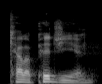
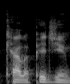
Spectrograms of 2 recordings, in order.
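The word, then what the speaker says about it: callipygian: Come on, God, be with me and help me pronounce this word correctly. Calipigian.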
